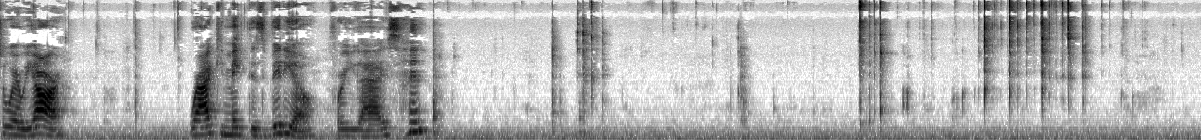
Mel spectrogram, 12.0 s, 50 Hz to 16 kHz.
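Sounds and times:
low steady hum: 0:00.0 - 0:12.0
crab shell cracking: 0:08.6 - 0:11.3.

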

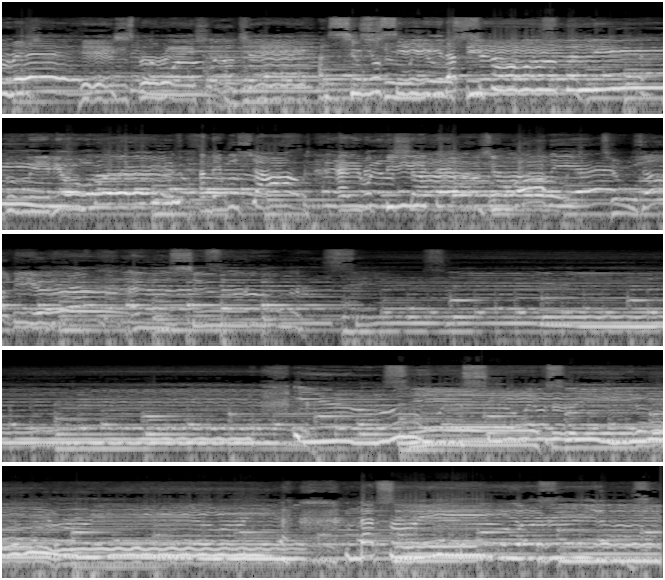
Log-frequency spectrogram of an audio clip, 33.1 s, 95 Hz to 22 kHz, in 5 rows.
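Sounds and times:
men singing in harmony: 0:00.0 - 0:33.0.

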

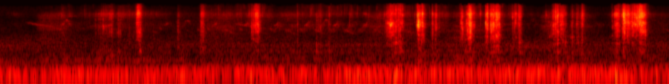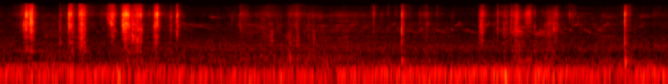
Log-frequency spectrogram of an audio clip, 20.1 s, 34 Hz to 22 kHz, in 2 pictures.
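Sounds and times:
trowel scraping wet mortar: 0:05.7 - 0:12.8.

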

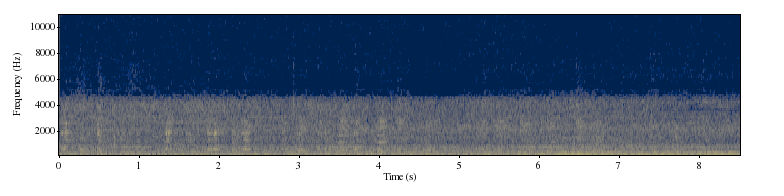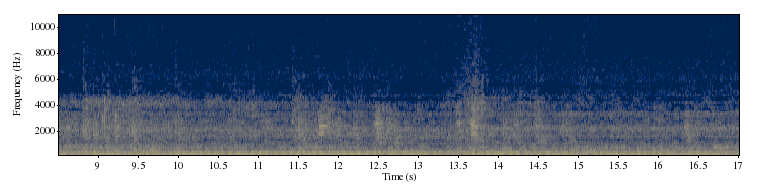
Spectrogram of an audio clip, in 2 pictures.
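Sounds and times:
ship engines droning: 0:00.0 - 0:17.0.

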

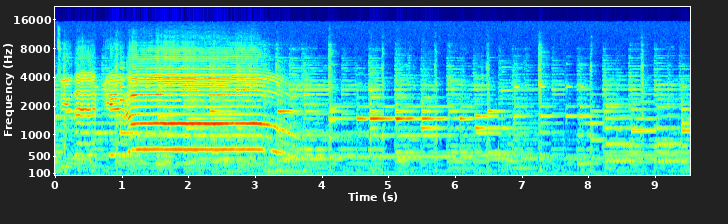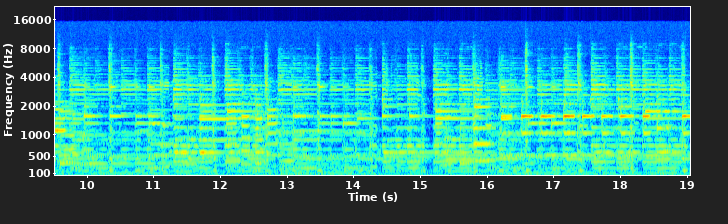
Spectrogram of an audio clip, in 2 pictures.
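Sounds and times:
keyboard playing runs: 0:00.0 - 0:19.0
strummed acoustic guitar: 0:00.0 - 0:19.0.

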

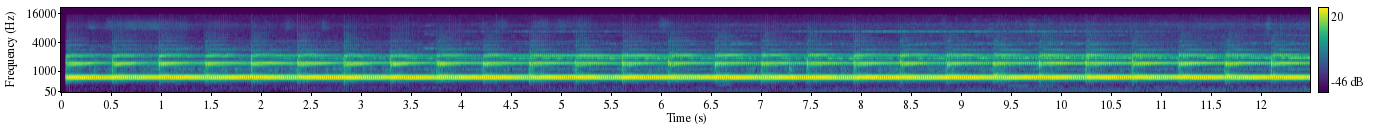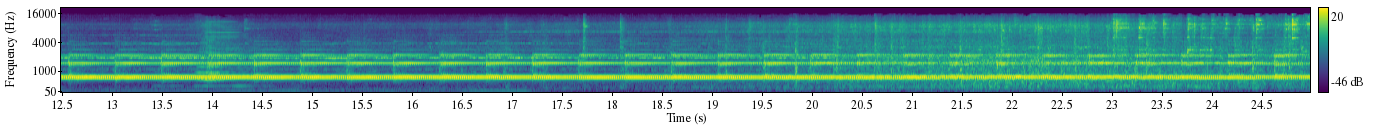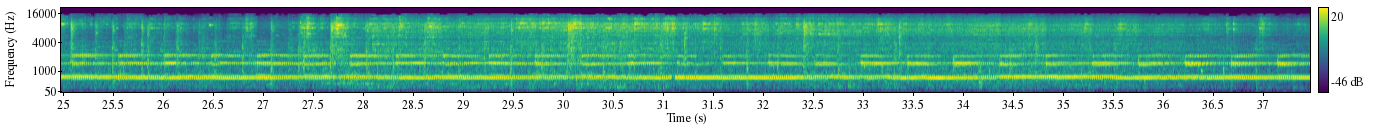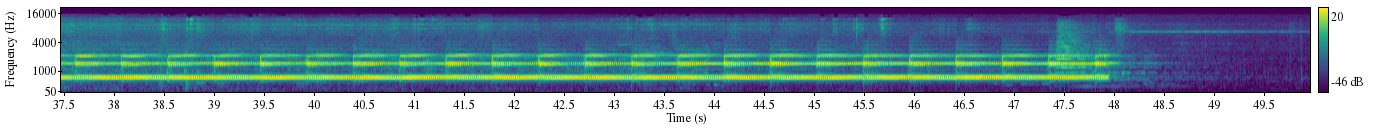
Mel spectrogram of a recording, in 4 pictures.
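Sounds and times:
level-crossing warning bell: 0:00.0 - 0:49.9
train wheels clicking over rail joints: 0:16.2 - 0:46.6.

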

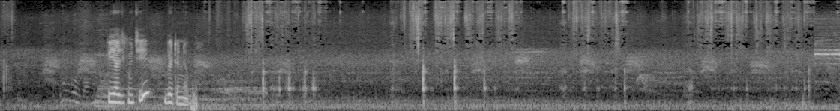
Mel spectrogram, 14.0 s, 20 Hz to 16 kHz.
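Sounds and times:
stone roller scraping: 0:03.4 - 0:05.5, 0:06.5 - 0:08.8, 0:09.4 - 0:10.6, 0:11.4 - 0:13.7
stone knocking on stone: 0:04.1 - 0:05.4.

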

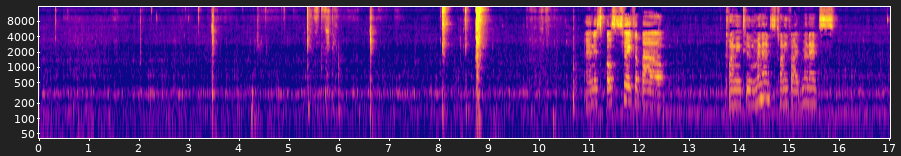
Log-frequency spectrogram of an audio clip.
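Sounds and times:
faint steady hum: 0:00.0 - 0:17.0
spoon stirring in saucepan: 0:00.3 - 0:07.0.

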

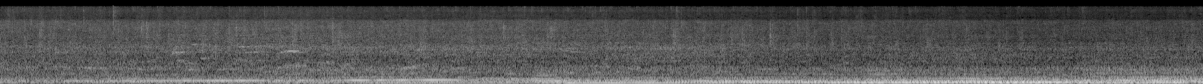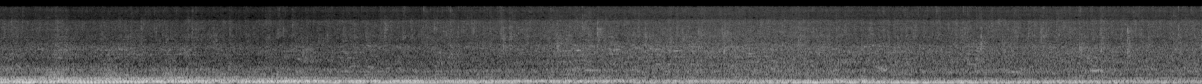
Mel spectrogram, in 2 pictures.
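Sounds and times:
heavy rain hissing: 0:00.0 - 0:24.0.

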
